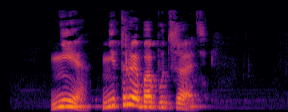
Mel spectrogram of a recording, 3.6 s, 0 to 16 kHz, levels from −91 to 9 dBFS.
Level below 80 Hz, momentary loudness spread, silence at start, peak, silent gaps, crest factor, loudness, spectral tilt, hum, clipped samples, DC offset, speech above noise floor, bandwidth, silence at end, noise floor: -74 dBFS; 13 LU; 0.65 s; -4 dBFS; none; 20 dB; -23 LUFS; -6.5 dB/octave; none; under 0.1%; under 0.1%; 49 dB; 11 kHz; 1.05 s; -71 dBFS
